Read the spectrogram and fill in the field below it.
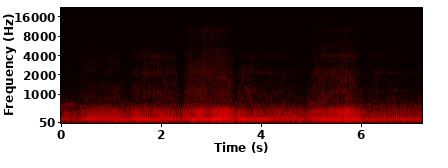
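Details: Scottish Fold cat producing a low, rhythmic purr in alternating inhale and exhale phases roughly every second, steady and gentle, with a faint electrical hum behind it.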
